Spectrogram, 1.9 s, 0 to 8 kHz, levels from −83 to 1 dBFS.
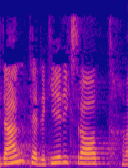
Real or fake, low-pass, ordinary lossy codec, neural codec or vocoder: real; 7.2 kHz; MP3, 32 kbps; none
